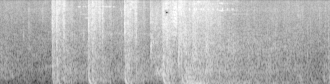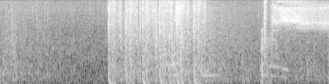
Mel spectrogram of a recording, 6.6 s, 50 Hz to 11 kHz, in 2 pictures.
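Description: Gunfire in the video game The Division 2: loud bursts of shots early on, a quieter stretch of background noise, then another cluster of sharp shots near the end.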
